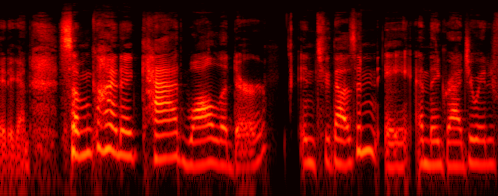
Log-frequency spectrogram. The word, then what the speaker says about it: Algernon Cadwallader: Cad Wallader. Cad Wallader. Algarnon Cadwalader, I think is actually how you pronounce it.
